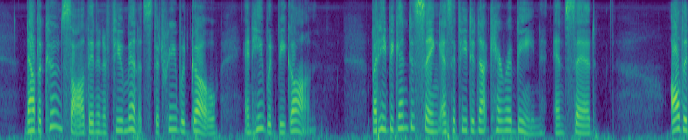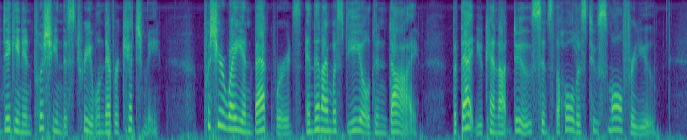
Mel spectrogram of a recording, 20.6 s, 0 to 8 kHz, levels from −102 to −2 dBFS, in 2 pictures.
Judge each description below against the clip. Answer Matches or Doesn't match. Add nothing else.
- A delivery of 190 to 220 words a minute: Matches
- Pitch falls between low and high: Doesn't match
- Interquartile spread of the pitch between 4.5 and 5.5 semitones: Matches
